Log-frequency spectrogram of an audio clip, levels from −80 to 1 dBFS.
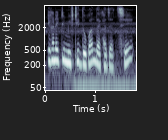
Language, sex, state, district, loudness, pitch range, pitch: Bengali, female, West Bengal, Cooch Behar, -15 LUFS, 215-260 Hz, 235 Hz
